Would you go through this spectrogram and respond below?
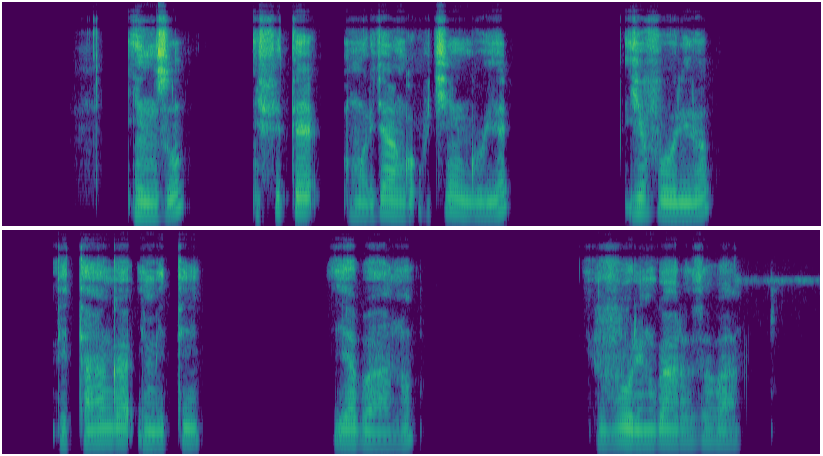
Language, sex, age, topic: Kinyarwanda, male, 18-24, health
